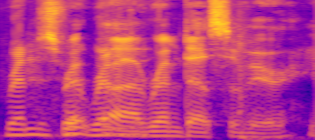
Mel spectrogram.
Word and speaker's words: Remdesivir: Remdesivir, yeah.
